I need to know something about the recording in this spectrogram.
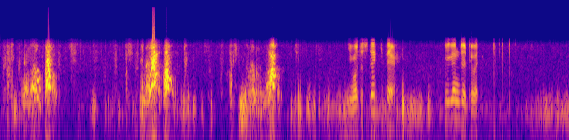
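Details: A pet dog named Pepper goes after a stick, giving several loud, harsh barks a couple of seconds apart, with a person teasingly chattering throughout.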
